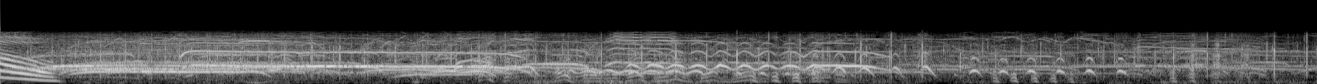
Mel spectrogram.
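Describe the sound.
A loud crowd at Todd Stock 2008 cheers, whoops and claps all at once for a Rundgren Radio host, a dense wall of overlapping voices that holds steady for several seconds before thinning out toward the end.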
